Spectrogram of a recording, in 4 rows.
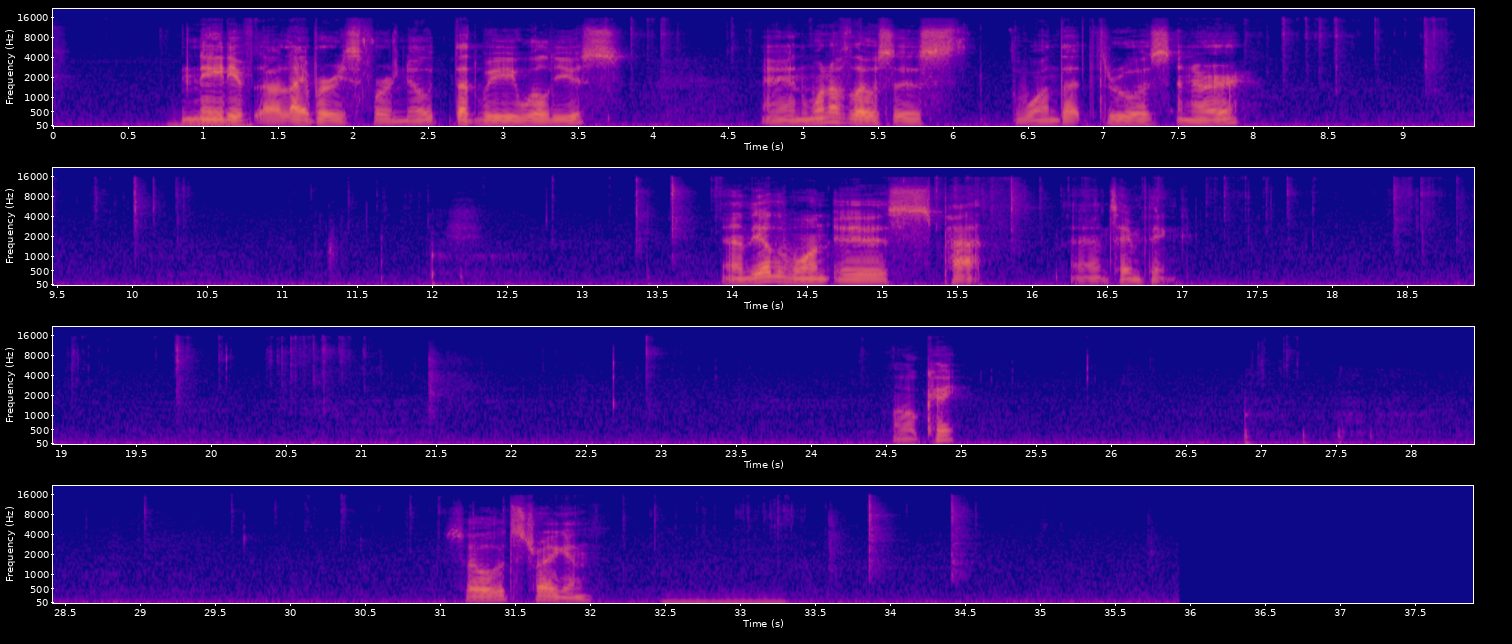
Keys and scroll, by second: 22.6 super+s, 30.7 ctrl+c, 32.4 shift+super+t.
